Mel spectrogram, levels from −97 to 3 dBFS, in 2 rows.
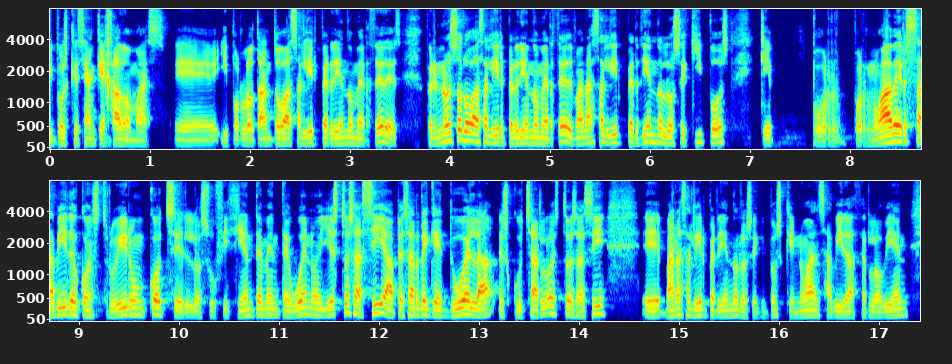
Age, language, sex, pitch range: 20-39, Spanish, male, 115-135 Hz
